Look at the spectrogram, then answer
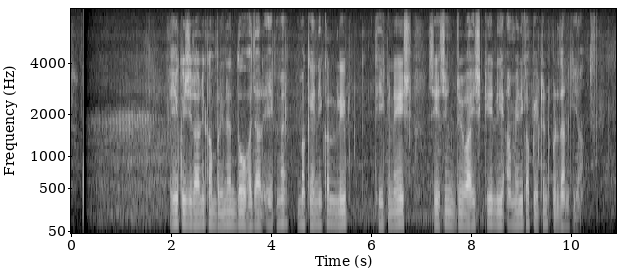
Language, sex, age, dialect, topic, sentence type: Hindi, male, 18-24, Hindustani Malvi Khadi Boli, agriculture, statement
